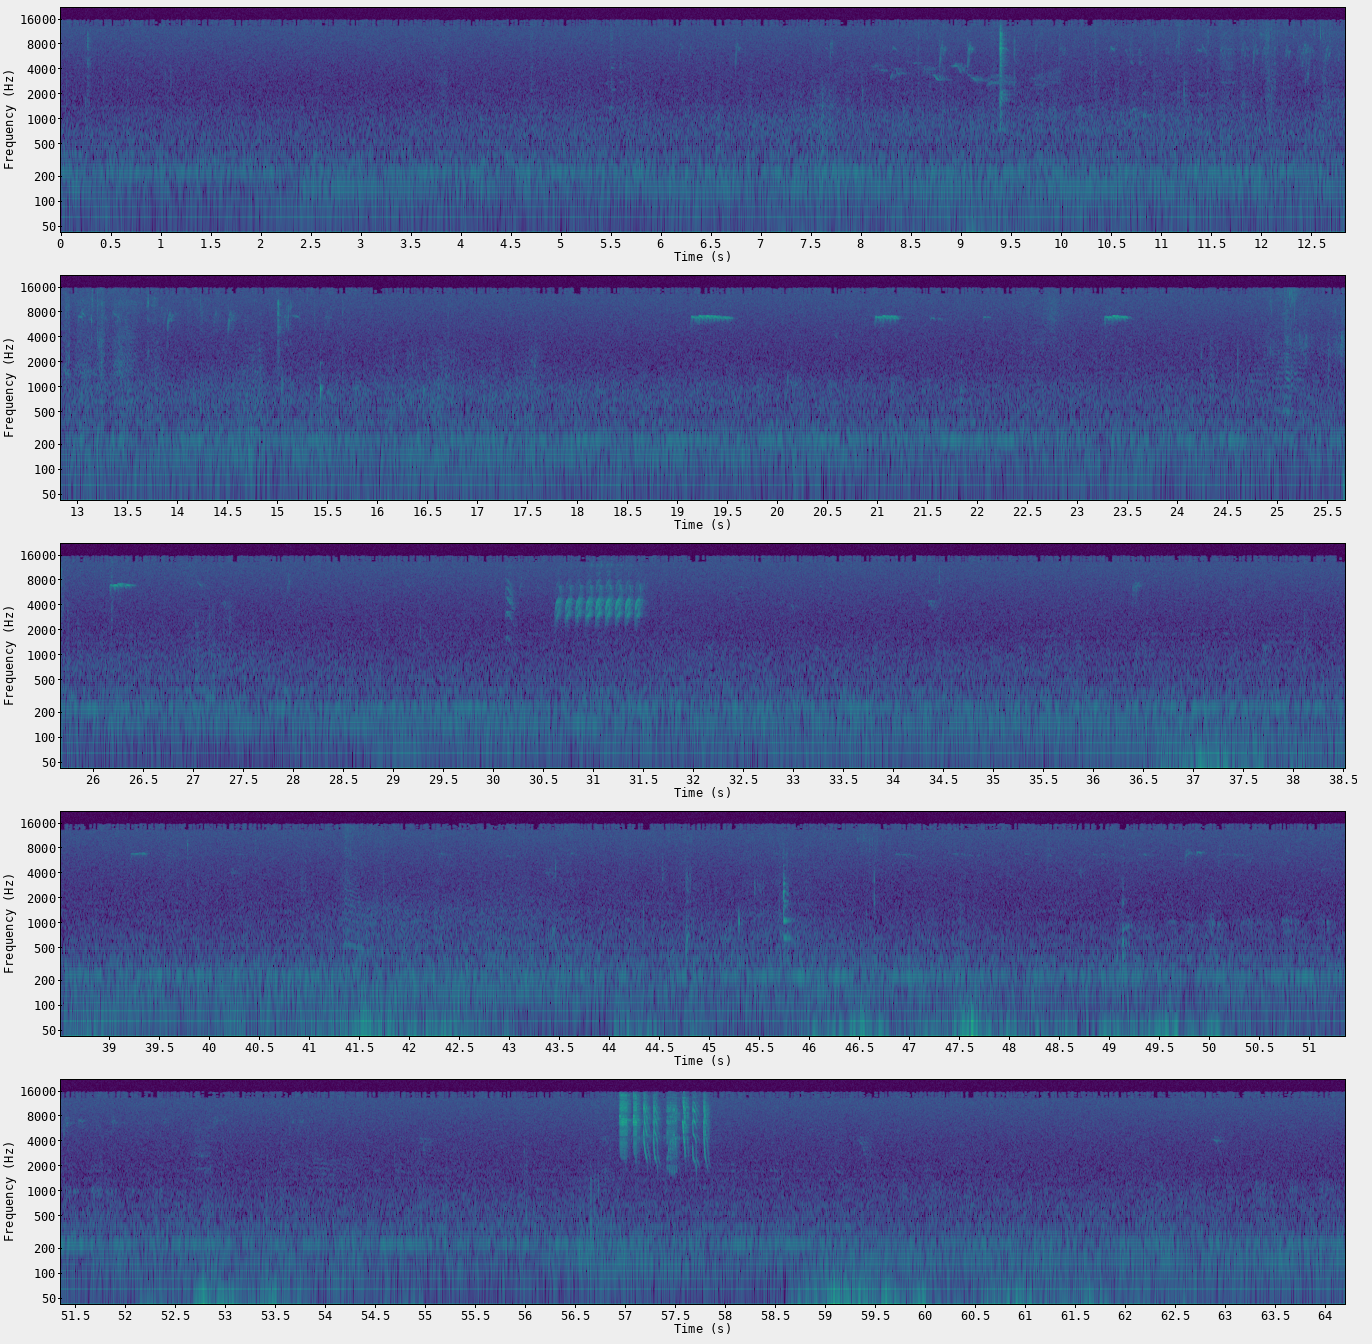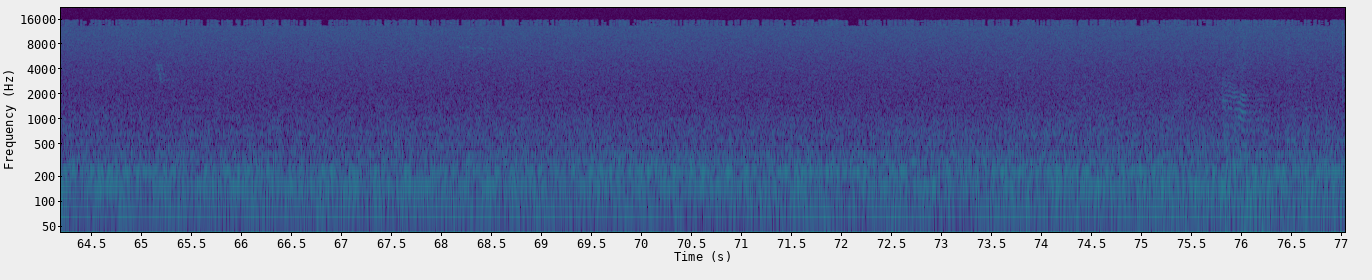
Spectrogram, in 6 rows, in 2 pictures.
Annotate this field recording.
hummingbirds and bamboo windchimes flies and maybe a panting dog and more all serenade chinqi on this hot summer morn... zoomh4npro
